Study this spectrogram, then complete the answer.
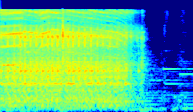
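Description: An electric sewing machine runs at speed stitching elastic onto capri trousers, a loud continuous buzzing whine that stops abruptly near the end, leaving faint quiet.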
